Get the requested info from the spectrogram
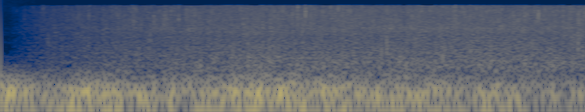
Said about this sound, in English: As you consider this, you hear a low rumble as the skies of Wonderland quickly turn overcast and a thunderstorm begins to roll in.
